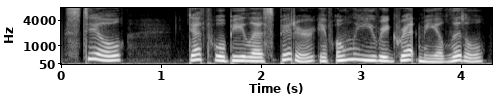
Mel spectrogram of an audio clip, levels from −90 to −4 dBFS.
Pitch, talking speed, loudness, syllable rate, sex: 220 Hz, 180 wpm, -15 LUFS, 4.9 syllables/s, female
